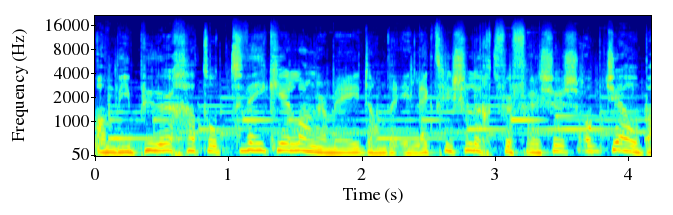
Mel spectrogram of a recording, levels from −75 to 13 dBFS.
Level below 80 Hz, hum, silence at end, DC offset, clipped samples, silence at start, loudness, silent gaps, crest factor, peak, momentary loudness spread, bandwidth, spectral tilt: -42 dBFS; none; 0 s; under 0.1%; under 0.1%; 0 s; -16 LUFS; none; 10 dB; -6 dBFS; 3 LU; 18 kHz; -5 dB/octave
